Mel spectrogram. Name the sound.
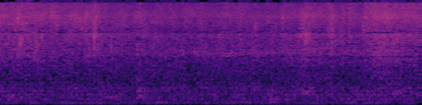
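eggplant (brinjal) frying in a pan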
